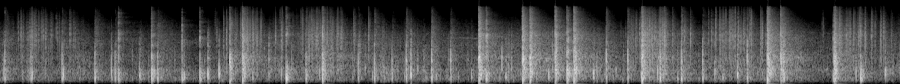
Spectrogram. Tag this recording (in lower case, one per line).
lighting firecrackers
